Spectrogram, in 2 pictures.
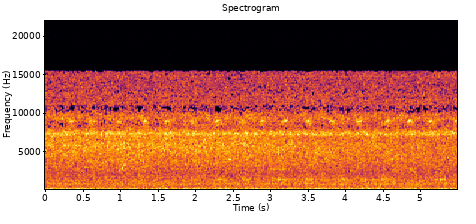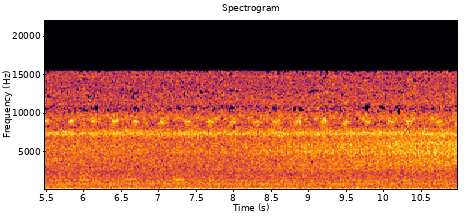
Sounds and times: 6 air conditioners 0.0 - 10.9

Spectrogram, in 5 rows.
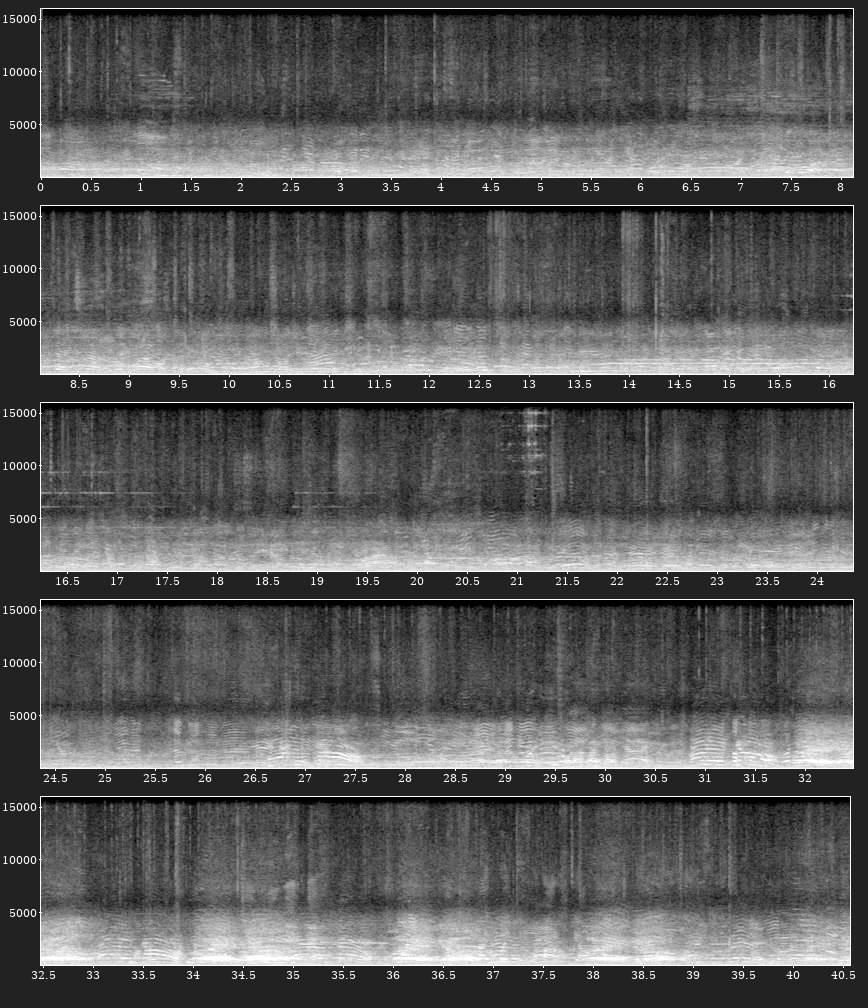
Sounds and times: Shouting slogans 26.8 - 40.5

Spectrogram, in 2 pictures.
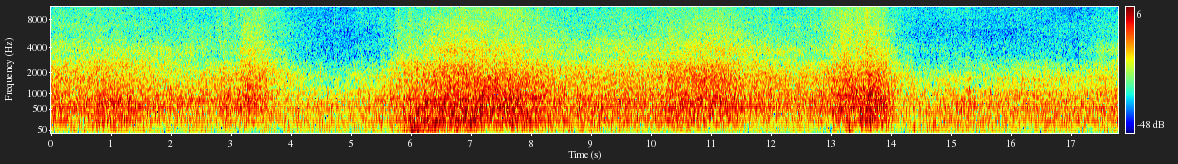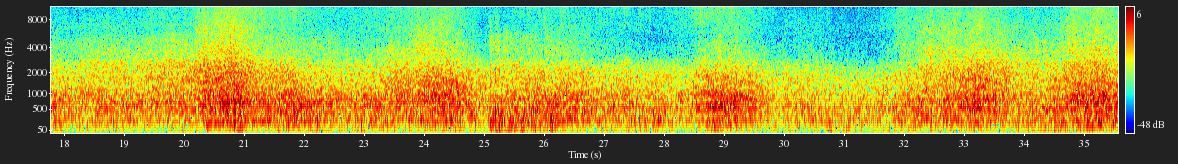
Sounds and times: waves 0.0 - 35.5

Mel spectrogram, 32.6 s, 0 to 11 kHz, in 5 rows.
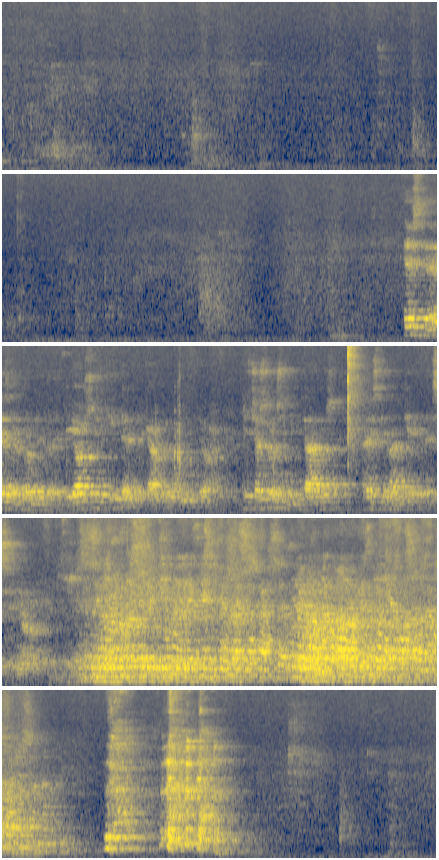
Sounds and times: Eucharistic celebration 12.6 - 30.2

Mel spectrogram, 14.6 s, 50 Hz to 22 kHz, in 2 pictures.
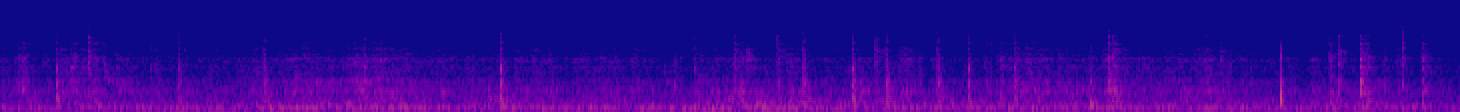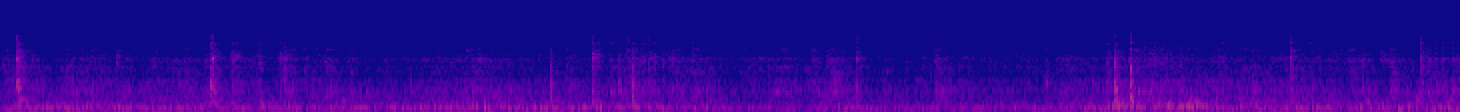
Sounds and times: wind 0.0 - 14.6

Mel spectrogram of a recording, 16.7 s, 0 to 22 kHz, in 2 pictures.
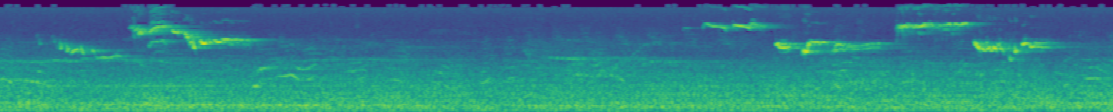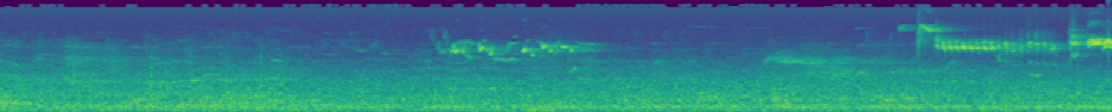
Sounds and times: children playing 0.0 - 16.6
trains 0.0 - 16.6
bird song 0.2 - 3.2
bird song 3.9 - 8.3
bird song 10.3 - 16.6

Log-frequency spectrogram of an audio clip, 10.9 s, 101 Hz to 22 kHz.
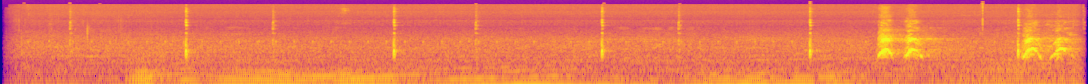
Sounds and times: Traffic sounds 0.0 - 10.8
traffic light with acoustic signal 0.1 - 10.8

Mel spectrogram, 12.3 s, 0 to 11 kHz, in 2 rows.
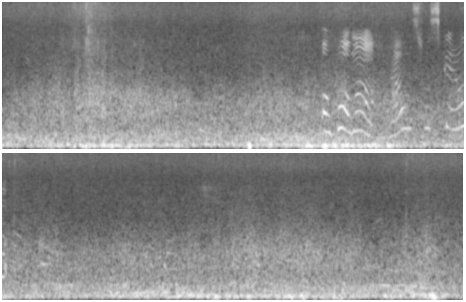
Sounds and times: winds 0.0 - 12.3
children playing in the dunes 3.1 - 12.0

